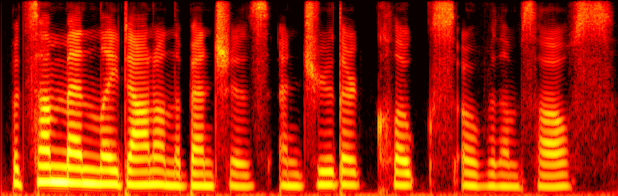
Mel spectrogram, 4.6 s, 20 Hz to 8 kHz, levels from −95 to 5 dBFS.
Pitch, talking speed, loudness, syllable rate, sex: 190 Hz, 180 wpm, -19 LUFS, 4.1 syllables/s, female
